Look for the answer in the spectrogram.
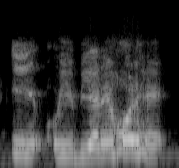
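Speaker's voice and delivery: normal talking voice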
